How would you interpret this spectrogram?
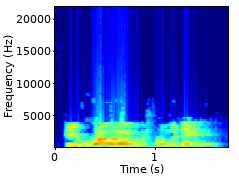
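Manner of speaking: slow, loud proclamation; preaching. Acted. Preaching climax.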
